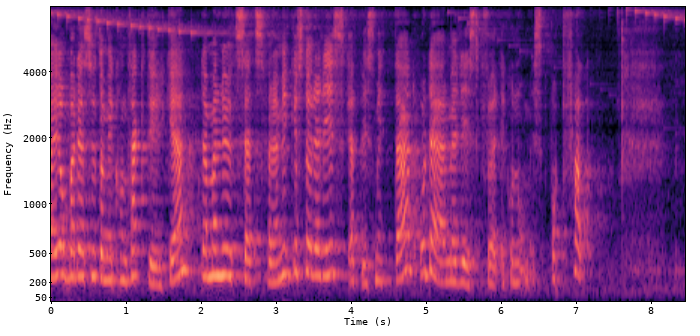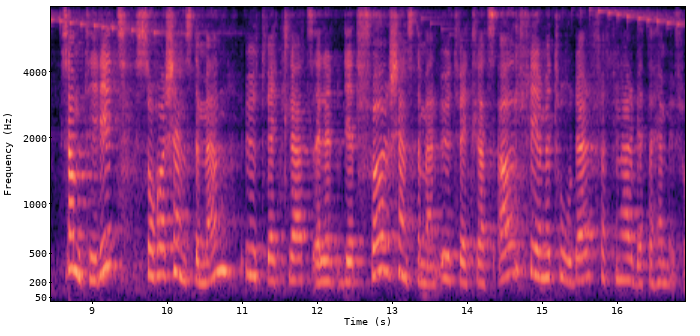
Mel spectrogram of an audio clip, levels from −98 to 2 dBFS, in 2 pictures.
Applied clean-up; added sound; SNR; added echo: none; Wind chime; 19 dB; reverberation time 0.9 s.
